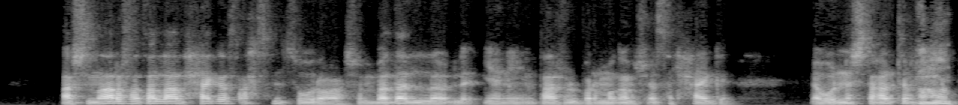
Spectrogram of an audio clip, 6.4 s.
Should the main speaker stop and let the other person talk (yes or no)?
no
